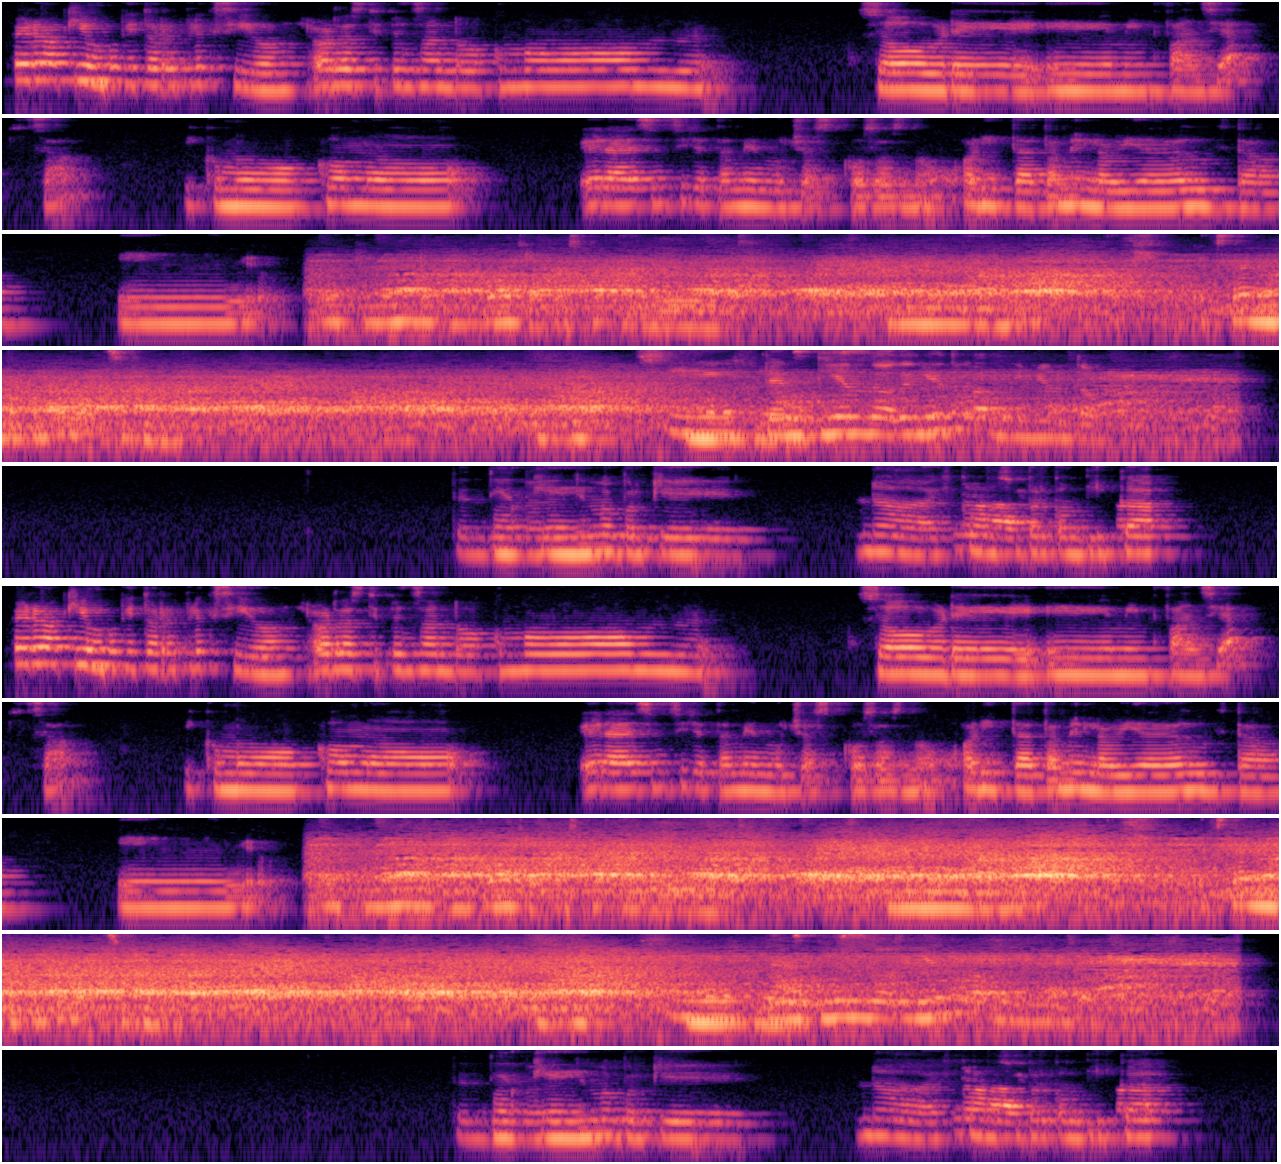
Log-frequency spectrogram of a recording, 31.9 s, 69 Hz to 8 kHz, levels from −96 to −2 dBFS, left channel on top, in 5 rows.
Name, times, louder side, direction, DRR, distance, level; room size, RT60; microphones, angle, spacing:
voice 1, 0.1-3.5 4.3-6.2 6.5-6.7 7.4-8.7 9.3-12.8 13.3-16.5 17.2-18.0 18.3-20.1 21.8-22.1 22.6-23.1 23.7-24.1 28.0-28.5 30.3-30.7, right 1 dB, 25° right, 2.5 m, -28 dB
sound 1, 14.3-25.3, right 6 dB, 75° right, 0.7 m, -21 dB
voice 2, 22.3-24.7 27.8-29.3 29.8-31.3, left 1 dB, 45° left, 2.3 m, -30 dB
16.0 x 12.5 x 3.2 m
head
